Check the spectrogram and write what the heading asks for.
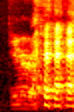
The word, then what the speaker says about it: Geralt: Geralt. It's a hard G.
